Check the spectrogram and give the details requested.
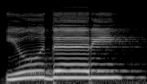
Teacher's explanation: Huruf ra dibunyikan secara tarqiq sebab barisnya di bawah kasroh, maka cara bacanya tipis.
